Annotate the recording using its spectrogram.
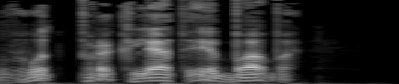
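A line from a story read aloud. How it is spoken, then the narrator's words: Muttering. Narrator (Russian): Брежнев буркнул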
